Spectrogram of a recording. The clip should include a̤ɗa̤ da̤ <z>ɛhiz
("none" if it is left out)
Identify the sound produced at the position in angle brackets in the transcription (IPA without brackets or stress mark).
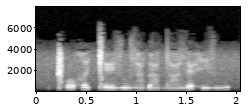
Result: z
